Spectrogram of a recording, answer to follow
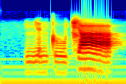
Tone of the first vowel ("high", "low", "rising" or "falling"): low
